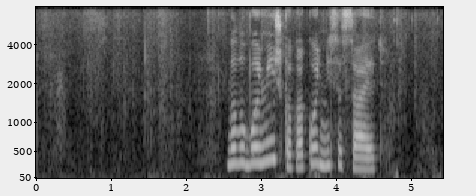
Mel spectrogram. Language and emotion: Russian, sad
